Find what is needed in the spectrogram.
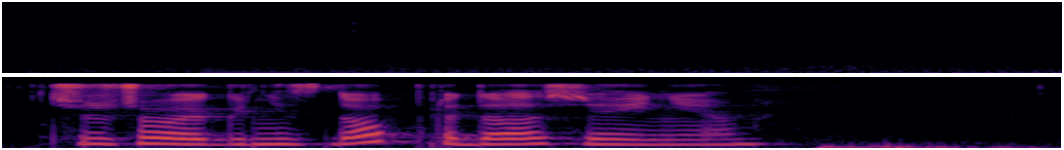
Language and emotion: Russian, neutral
